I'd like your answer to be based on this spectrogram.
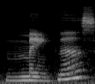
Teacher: remember that the stressed syllable is the syllable main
